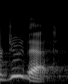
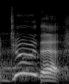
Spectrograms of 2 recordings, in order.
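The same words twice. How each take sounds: First: Real accidental squeak on the last word; voice going high. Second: Very high, laughing imitation of own squeak; mock squeaky high. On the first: Real, not acted. Preacher making a point to students, voice suddenly cracking high. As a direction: let the voice jump up high by accident. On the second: Shown as a demonstration. Preacher poking fun at own voice slip, squeaky high. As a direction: exaggerate the voice crack for laughs. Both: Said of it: "Did my voice just go really high?".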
